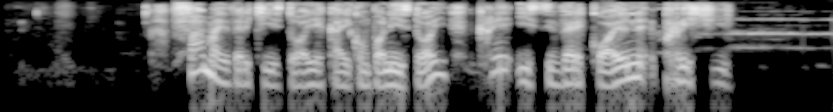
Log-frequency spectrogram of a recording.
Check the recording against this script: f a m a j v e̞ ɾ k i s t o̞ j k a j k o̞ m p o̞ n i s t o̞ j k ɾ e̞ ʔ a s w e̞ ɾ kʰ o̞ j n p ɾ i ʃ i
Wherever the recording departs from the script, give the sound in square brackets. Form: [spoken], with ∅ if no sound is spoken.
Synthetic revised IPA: f a m a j v e̞ ɾ k i s t o̞ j k a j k o̞ m p o̞ n i s t o̞ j k ɾ e̞ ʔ [i] s [v] e̞ ɾ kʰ o̞ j n p ɾ i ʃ i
